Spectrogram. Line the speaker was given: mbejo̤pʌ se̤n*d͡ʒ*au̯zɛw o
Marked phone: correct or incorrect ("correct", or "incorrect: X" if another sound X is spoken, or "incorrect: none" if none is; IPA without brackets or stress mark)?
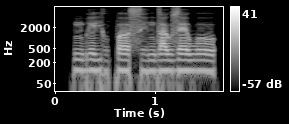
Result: incorrect: d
